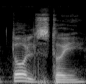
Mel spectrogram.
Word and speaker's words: Tolstói: El día de hoy vamos a hablar sobre Tolstoy. Si no me equivoco, se pronuncia así, ¿verdad? Exacto, León Tolstoy.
